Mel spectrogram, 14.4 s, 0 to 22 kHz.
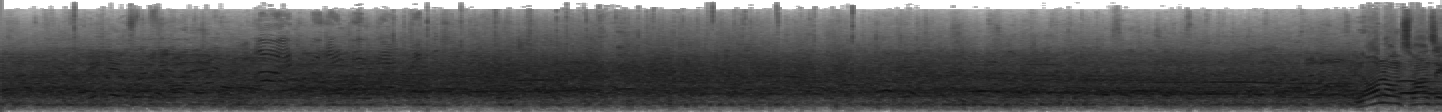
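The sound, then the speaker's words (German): A large stadium crowd of 22,002 football spectators at the Mellantor roars in a continuous, dense wash of voices during stoppage time of a match, loud and steady throughout with no pauses. “22.002 Zuschauer am Mellantor.”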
